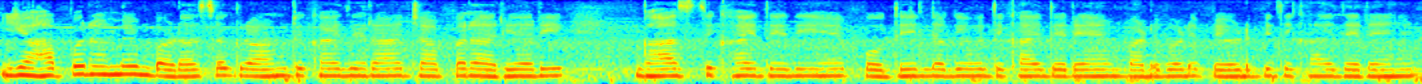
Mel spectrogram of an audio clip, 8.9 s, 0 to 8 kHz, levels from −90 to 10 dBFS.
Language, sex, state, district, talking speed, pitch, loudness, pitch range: Hindi, female, Bihar, East Champaran, 220 wpm, 205 Hz, -14 LUFS, 195-210 Hz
